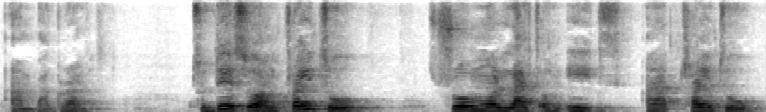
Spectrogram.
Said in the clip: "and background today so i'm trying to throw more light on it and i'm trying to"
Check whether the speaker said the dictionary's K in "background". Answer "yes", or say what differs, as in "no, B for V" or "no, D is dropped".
no, K is dropped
